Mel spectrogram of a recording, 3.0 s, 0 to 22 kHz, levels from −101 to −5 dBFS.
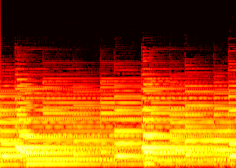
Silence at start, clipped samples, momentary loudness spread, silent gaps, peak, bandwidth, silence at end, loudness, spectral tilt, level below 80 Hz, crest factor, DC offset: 0 s; under 0.1%; 8 LU; none; -4 dBFS; 5.6 kHz; 0 s; -20 LUFS; -9.5 dB/octave; -58 dBFS; 14 dB; under 0.1%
